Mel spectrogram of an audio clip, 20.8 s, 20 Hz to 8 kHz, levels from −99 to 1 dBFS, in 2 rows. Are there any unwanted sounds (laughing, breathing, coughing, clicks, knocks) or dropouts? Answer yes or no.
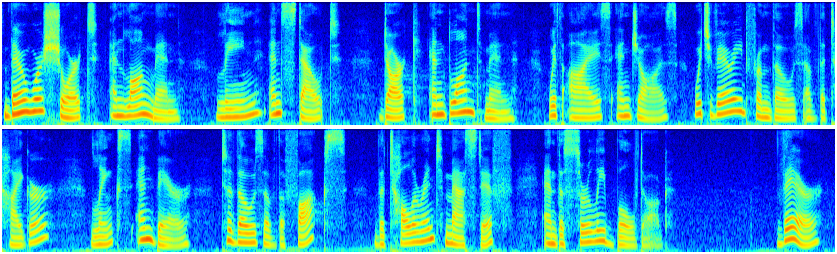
no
